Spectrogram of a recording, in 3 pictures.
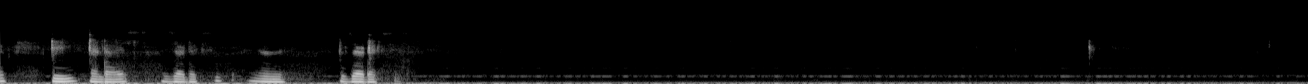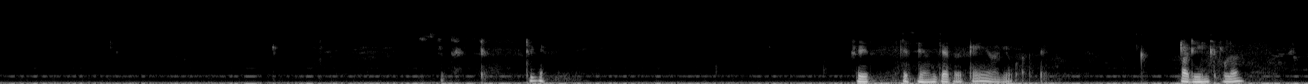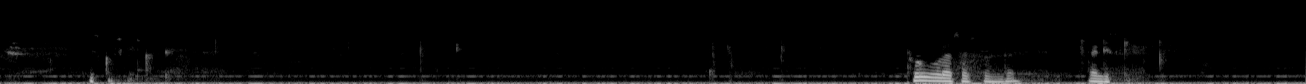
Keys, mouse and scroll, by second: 0.6 e, 0.8 z, 1.4 s, 2.0 right click, 3.4 s, 3.6 z, 5.8 click, 6.2 middle click, 9.8 ctrl+shift+click, 11.0 ctrl+z, 12.9 ctrl+alt+click, 13.7 alt+click, 14.8 ctrl+click, 16.1 middle click, 17.1 ctrl+click, 17.6 middle click, 20.2 ctrl+click, 21.2 middle click, 22.8 click, 24.4 middle click, 24.9 s, 25.2 z, 26.7 click, 27.0 scroll up 1, 27.0 middle click, 29.0 click, 29.3 middle click, 30.0 click, 30.4 middle click, 30.8 shift+middle click, 31.9 click, 33.4 middle click, 35.8 click, 36.6 middle click, 37.6 click, 38.8 middle click.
